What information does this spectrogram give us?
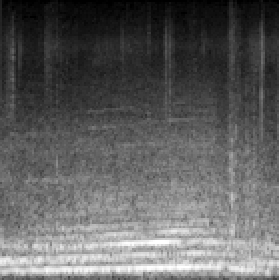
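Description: Rally car engines drone steadily as the leaders arrive at a timing checkpoint during a rally event, a sustained motor hum with a slight swell in the middle and no voices.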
